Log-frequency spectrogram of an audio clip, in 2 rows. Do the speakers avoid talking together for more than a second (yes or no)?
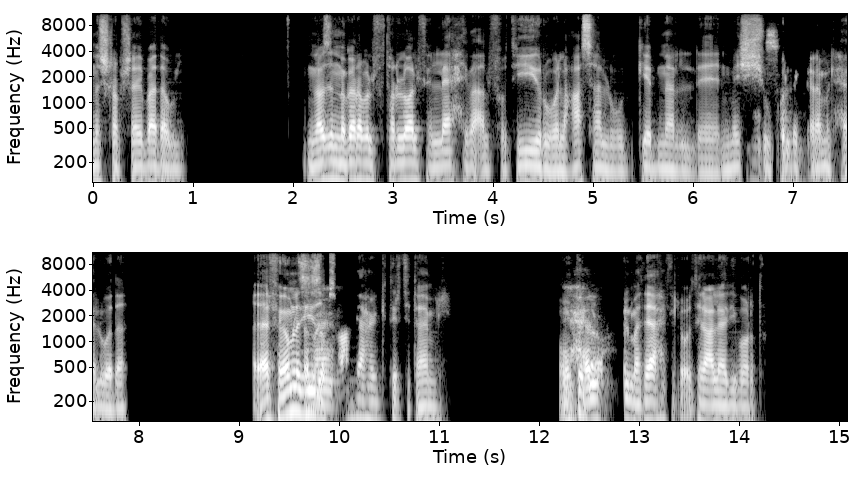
yes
